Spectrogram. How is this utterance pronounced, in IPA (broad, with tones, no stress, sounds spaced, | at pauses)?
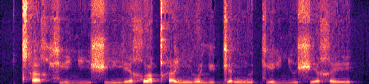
cʰ a˩ χ xʲ e˩˥ ʎ i˩ ʃ i˩˥ j e˩˥ χ u˦ qʰ e˩˥ ɲ o˦˨ lʲ ɯ˩ ɡʲ a˩˥ ŋ͡m ɯ˩˥ kʲ ɛ˩˥ j ʎ ɯ˨˩˦ ʃ e˩˥ χ e˨˩˦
